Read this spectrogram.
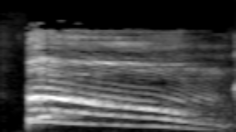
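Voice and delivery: loud high boom, falling away; drawn-out booming explosion sound. Retold or imitated. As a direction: boom it out like a blast. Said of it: "Kinda like an explosion".

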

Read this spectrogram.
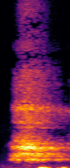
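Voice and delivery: long, soft breathy sigh; demonstrated exhale. Shown as a demonstration. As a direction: let a full breath out audibly.

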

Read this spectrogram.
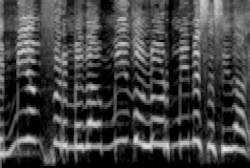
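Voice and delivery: high, possessive whine on each mi; self-pitying whine. Acted. Preacher imitating someone clinging to their problems, high whine. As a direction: clutch each trouble as your own.

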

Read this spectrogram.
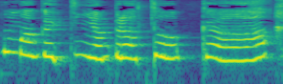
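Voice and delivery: menino agudo chorando, lento; crying boy. Acted. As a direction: responde soluçando. João chora. (menino chorando)

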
